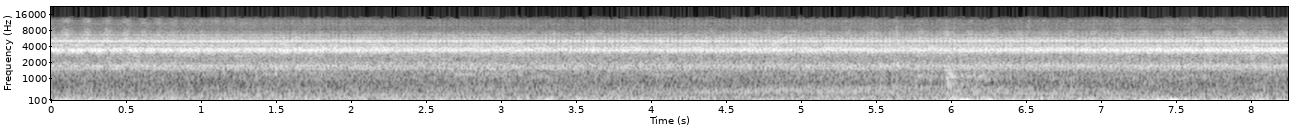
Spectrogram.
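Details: Wooded countryside in Sakon Nakhon, Thailand, filled with cicadas, recorded by GoPro Hero 9: steady high-pitched buzzing in layered bands, continuous and unwavering, with a brief faint knock near the six-second mark.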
